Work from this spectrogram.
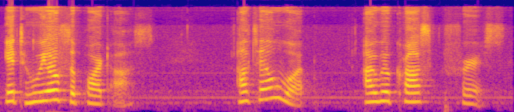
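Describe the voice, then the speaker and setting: A woman playing a scheming, greedy murderess in an amateur radio drama, falsely sweet and coaxing, with smooth reassurance. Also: high voice, lively intonation, slow, heavily acted, rough recording. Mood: falsely reassuring. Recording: faint background noise, amateur recording.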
